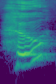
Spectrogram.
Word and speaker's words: who: Also WH spelling in the words who, whom, whose, whole. Notice there's no W. It begins on H.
